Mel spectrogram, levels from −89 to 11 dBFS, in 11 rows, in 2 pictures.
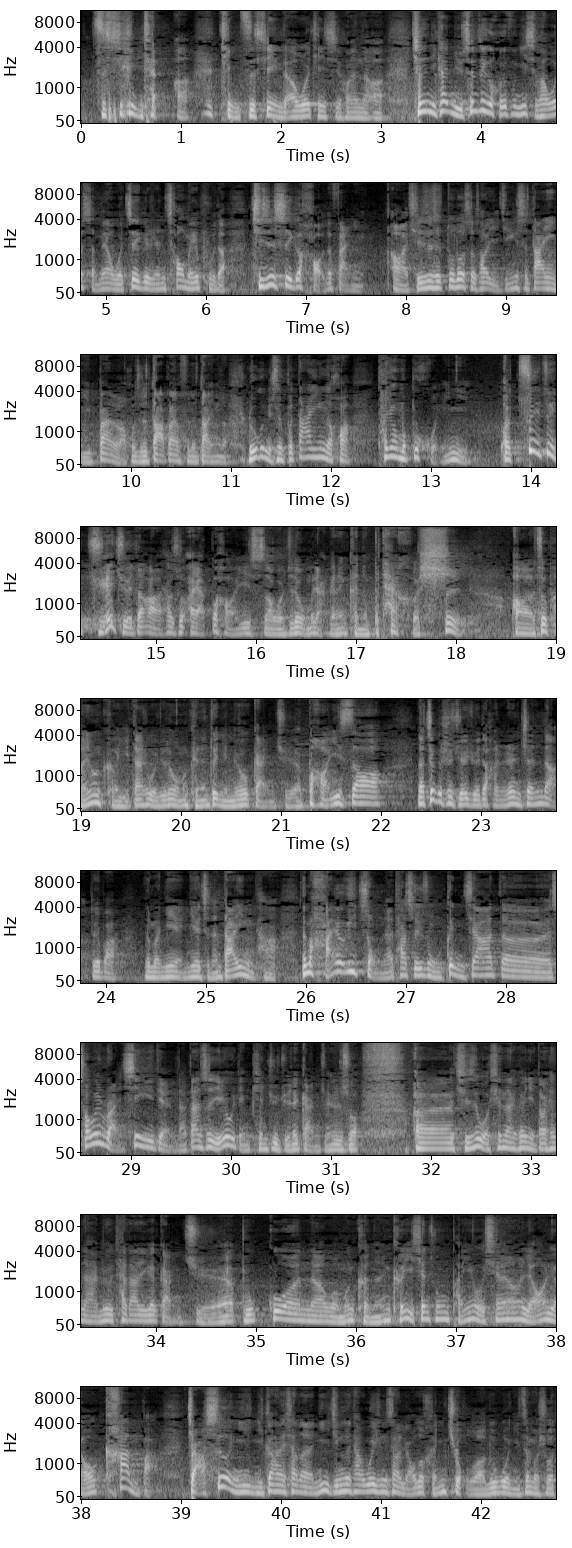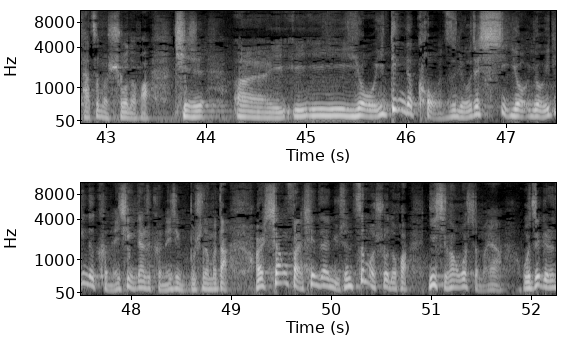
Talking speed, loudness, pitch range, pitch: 380 characters per minute, -18 LUFS, 115-160 Hz, 135 Hz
